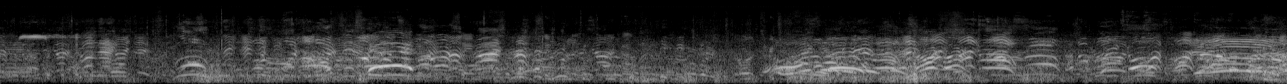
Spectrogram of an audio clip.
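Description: Indistinct, overlapping shouts of several men's voices, rugby players and sideline supporters calling during play. The shouting is louder about two seconds in and again around eight seconds.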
